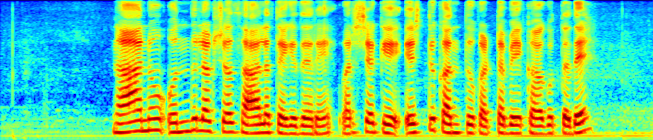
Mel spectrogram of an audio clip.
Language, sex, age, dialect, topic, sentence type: Kannada, female, 36-40, Coastal/Dakshin, banking, question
